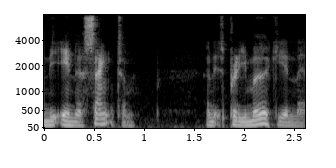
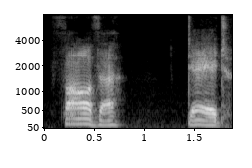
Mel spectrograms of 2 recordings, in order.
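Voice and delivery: grave pronouncement; 2 semitones higher, 11 dB louder, much slower than usual. Acted. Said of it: "she barks".

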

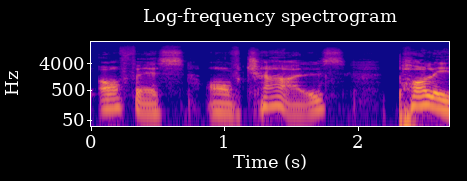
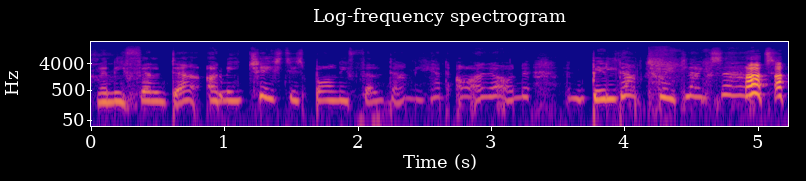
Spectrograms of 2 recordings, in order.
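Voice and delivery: upset mother; 14 semitones higher than usual. Acted. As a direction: plead in a small high voice, as a joke's mother. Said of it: "She goes".

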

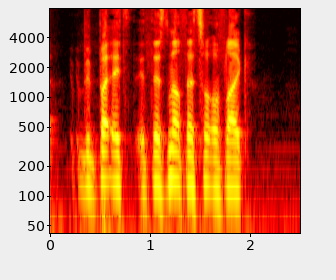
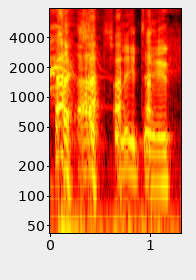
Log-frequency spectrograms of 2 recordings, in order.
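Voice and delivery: high-pitched confession through laughter; laughing admission; 9 semitones higher than usual. Real, not acted. Guest owns up to a koozie shelf, laughing. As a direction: laugh while owning up to it.

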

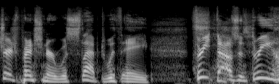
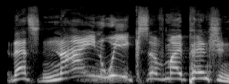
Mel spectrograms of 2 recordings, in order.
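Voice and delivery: higher, slow, lightly acted pensioner's complaint; quoting the grandmother; 7 semitones higher than usual. Host reading a fined grandmother's quote, lightly acted complaint. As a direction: draw out her mild outrage. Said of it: "she said".

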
